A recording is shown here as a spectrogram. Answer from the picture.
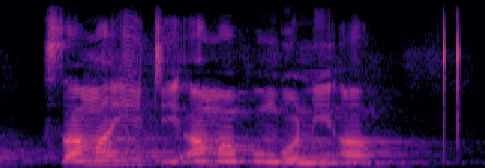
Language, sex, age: Venda, male, 19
